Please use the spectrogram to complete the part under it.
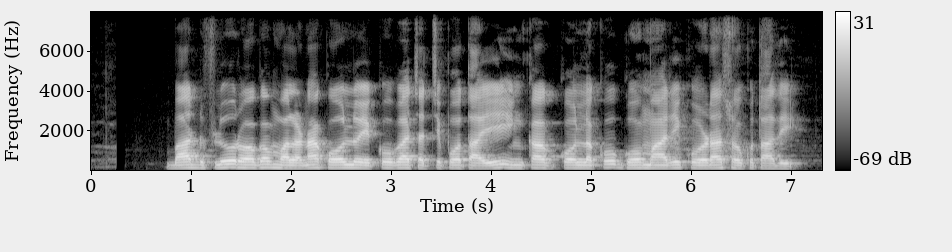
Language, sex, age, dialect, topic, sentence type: Telugu, male, 51-55, Southern, agriculture, statement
